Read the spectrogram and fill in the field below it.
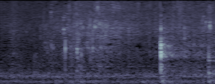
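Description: Pork rib meat browning in a pan, a soft low sizzle with a few faint stirring scrapes and one sharper clink, quiet and close.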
